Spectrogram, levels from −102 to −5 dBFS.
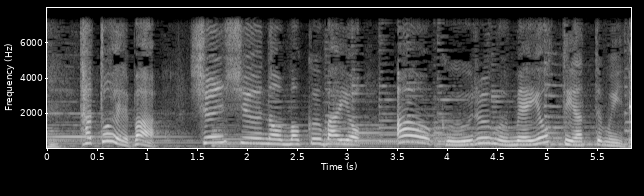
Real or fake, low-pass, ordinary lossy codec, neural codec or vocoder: real; 7.2 kHz; none; none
